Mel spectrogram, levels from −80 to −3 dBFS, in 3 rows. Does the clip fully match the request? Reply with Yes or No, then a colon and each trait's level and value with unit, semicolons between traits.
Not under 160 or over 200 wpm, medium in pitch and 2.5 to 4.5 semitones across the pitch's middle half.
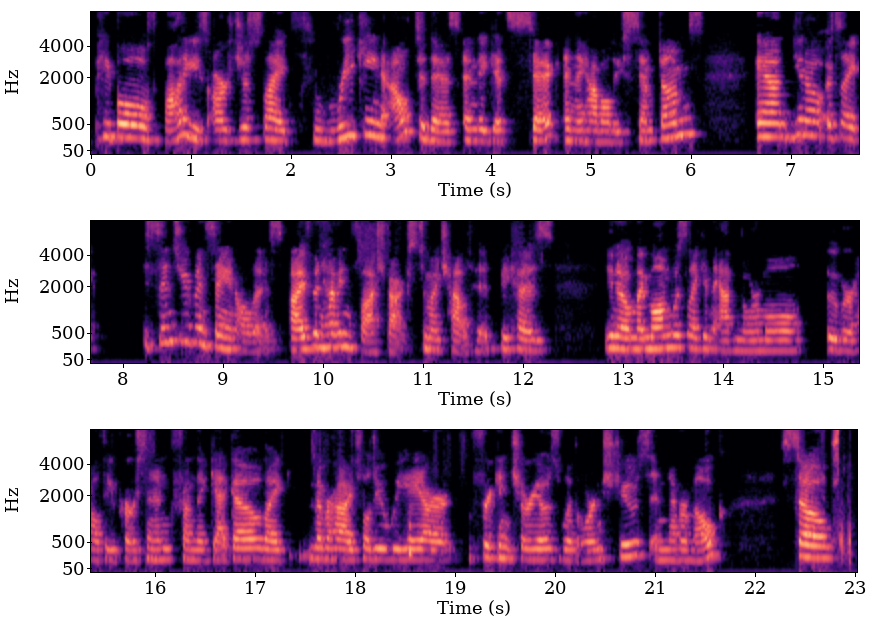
No: average, 185 wpm; high, 200 Hz; average, 4.0 semitones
